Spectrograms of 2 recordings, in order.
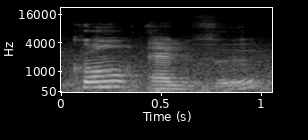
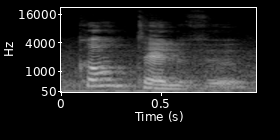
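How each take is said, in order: First: Quand and elle are said without a linking T. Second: A T sound links quand to elle. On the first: "a liaison é facultativa, ela não é obrigatória. Eu posso dizer" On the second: "se eu optar por fazer la liaison, vai ser fazendo o som T"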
